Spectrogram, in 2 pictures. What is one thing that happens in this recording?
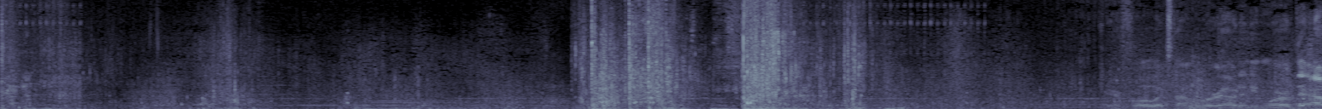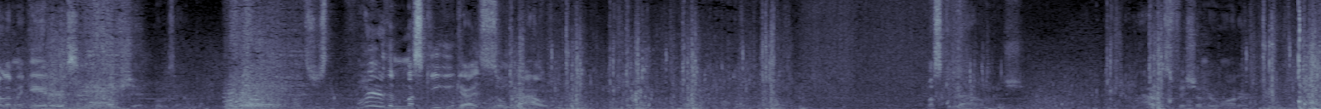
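Deep underwater rumbling and splashing play throughout.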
